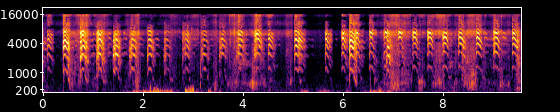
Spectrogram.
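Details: Amazonian southern lapwing calling loudly and insistently: sharp, scratchy, downward-hooked notes in rapid runs of about three per second, with brief pauses between bursts and a short low thump.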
